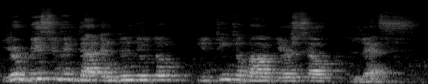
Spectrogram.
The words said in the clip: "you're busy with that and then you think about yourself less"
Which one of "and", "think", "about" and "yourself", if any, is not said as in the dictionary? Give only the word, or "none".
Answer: think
